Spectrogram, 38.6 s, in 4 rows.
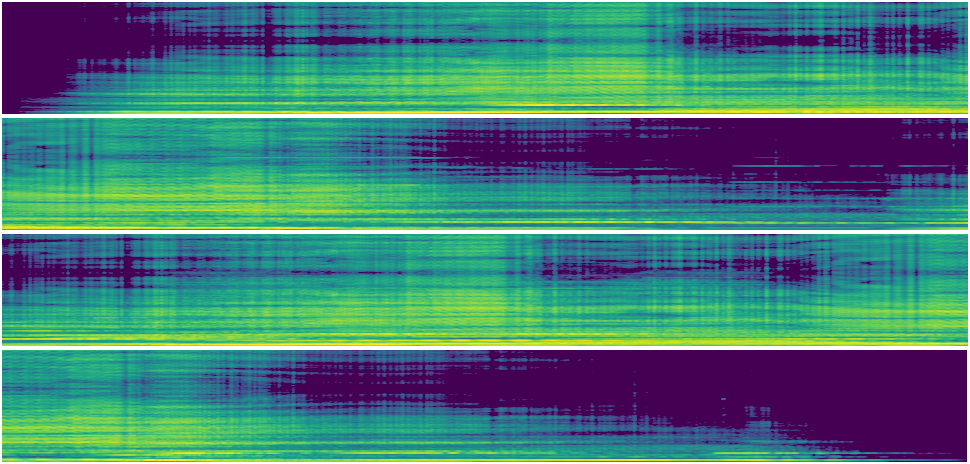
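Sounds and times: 
ghost ship synth pads: 0.5 - 37.9.

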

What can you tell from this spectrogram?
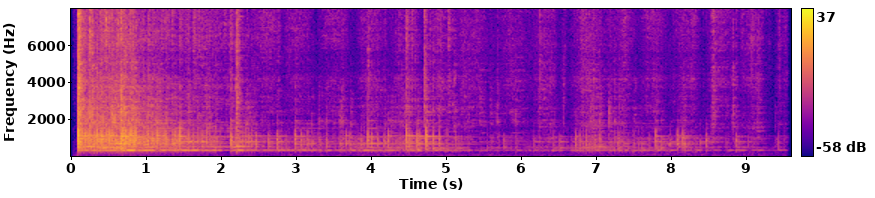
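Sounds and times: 
paint tin falling and rolling off: 0.0 - 9.5.

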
